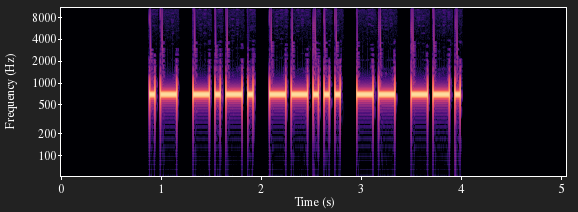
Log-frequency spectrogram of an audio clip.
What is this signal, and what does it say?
Morse code, heard as a keyed tone, about 22 wpm, 700 Hz. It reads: AC7MG
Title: USA Call Signs - 5 Characters - 22wpm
